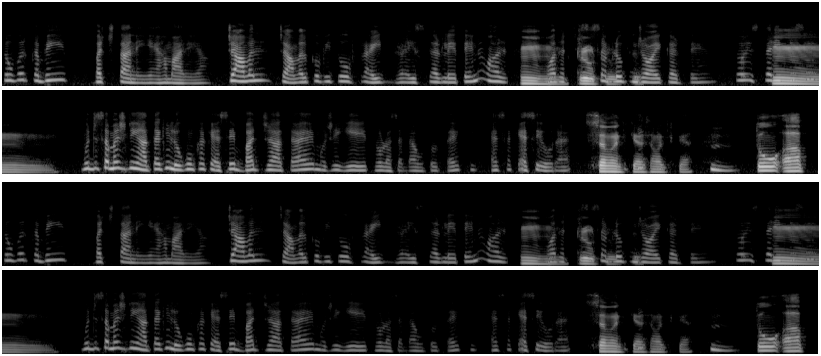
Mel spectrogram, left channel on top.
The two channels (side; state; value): right; quieter; 8.4 dB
